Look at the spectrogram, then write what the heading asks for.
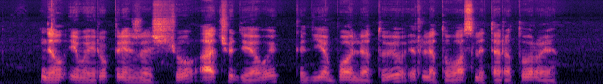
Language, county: Lithuanian, Telšiai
